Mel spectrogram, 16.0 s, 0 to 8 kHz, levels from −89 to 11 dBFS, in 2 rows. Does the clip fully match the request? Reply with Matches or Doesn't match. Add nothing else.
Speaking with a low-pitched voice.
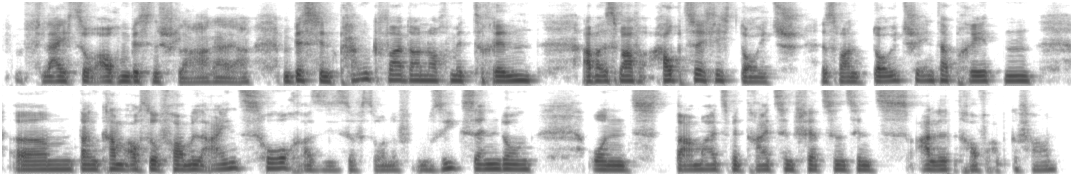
Matches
